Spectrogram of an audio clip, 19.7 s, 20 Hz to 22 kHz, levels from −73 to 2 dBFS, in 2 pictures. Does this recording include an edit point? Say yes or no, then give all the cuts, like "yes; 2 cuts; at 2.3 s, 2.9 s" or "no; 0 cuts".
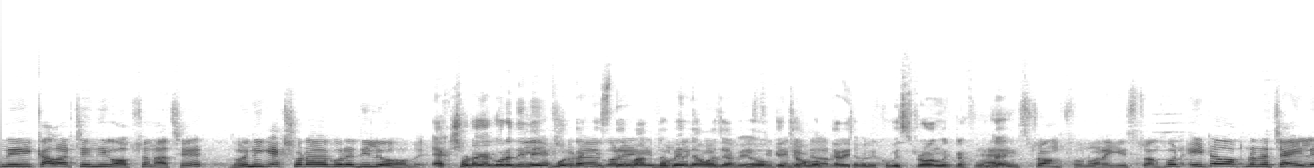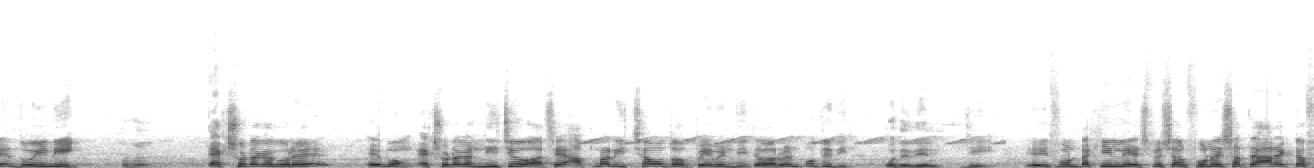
yes; 3 cuts; at 1.6 s, 6.4 s, 17.4 s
